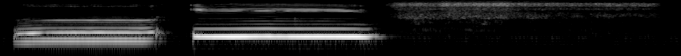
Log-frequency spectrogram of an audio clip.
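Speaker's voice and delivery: "leaf" held sound by sound; stretched-out word. Shown as a demonstration. Teacher asking children for last letter, stretched out. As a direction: hold L, then ee, then a long airy F. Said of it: "stretch that word out".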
